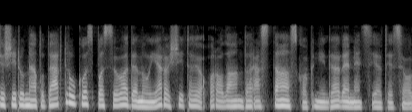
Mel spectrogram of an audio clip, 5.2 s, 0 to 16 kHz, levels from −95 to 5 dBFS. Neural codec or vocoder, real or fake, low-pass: codec, 16 kHz, 1 kbps, FunCodec, trained on LibriTTS, 50 frames a second; fake; 7.2 kHz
